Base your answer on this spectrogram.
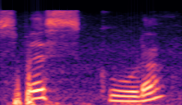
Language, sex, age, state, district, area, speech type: Telugu, male, 18-30, Andhra Pradesh, Nandyal, urban, spontaneous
